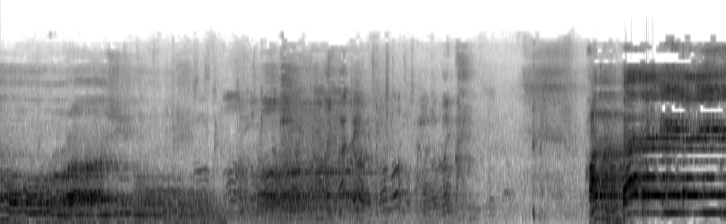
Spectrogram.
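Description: A young man chants in a long, melodic voice through a microphone.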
